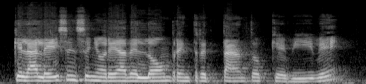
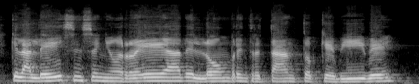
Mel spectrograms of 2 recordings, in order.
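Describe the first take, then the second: The two takes are said the same way.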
